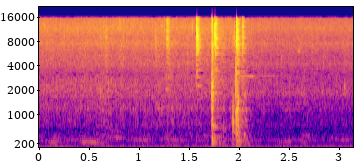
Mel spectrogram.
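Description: Metal tongs clack against a plate.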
